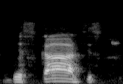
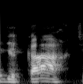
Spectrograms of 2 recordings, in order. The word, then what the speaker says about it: Descartes: gente aqui e ajeita uns falam é rené descartes outros tentam pronunciar renê de kart né mas não tem problema como sair saiu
